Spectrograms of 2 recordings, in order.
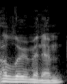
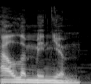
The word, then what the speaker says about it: aluminium: It's not aluminum. That's wrong. It's aluminium. That's how it's pronounced in the Queen's English, which is correct English.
